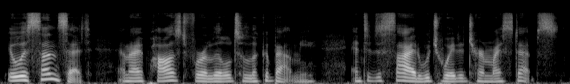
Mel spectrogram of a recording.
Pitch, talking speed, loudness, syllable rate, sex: 155 Hz, 230 wpm, -22 LUFS, 5.6 syllables/s, male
